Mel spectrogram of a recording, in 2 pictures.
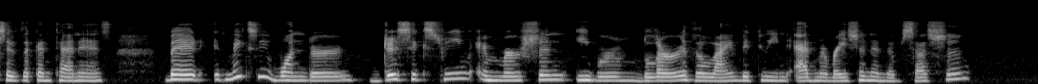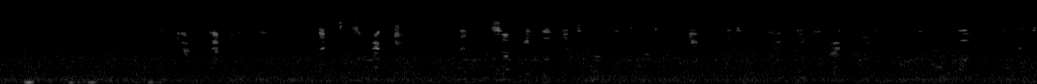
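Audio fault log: Nothing to log here, as the speech just sounds like it went through ordinary call microphone processing, with the top end stopping around 8 kHz and the lowest bass trimmed away as you'd expect.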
